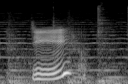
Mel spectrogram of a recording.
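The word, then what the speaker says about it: 吉: นี่เกือบเสร็จแล้ว นี่ ตัดเสร็จแล้วครับ แล้วพวกเราก็กางออกนะครับ แล้วมันจะเป็นรูปเสือสองตัว แล้วมีข้างบนเป็น อย่างที่บอกนะครับ ข้างบนจะเป็นตัวอักษรจีน ที่อ่านว่า จี๋ ที่แปลว่า สิริมงคล แล้วก็ข้างล่างจะมีเสือสองตัว นี่ สวยมากเลยครับ เพื่อน ๆ ลองไปทําเองที่บ้านกันนะครับ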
